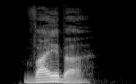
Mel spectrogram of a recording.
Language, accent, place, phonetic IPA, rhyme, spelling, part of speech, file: German, Germany, Berlin, [ˈvaɪ̯bɐ], -aɪ̯bɐ, Weiber, noun, De-Weiber.ogg
- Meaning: nominative/accusative/genitive plural of Weib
